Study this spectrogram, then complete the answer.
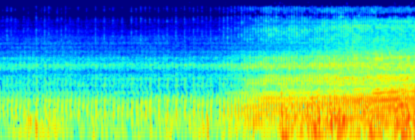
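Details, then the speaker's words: Small engine on a custom yard kart revving up: a rough, rattly clatter builds with speed from the drive. The owners suspect the chain needs aligning or a bearing is bad; not confirmed. "They spun it once, and now it's not sounding too good with the chain. What was that noise?"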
